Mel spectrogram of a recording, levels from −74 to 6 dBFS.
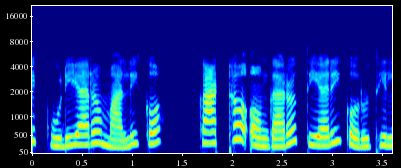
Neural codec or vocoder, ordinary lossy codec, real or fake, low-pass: codec, 16 kHz, 2 kbps, X-Codec, HuBERT features, trained on LibriSpeech; MP3, 48 kbps; fake; 7.2 kHz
